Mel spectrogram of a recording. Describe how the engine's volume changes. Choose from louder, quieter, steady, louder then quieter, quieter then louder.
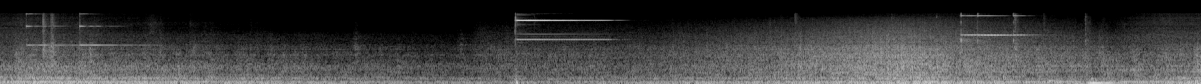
quieter then louder.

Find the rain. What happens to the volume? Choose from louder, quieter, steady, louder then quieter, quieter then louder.
louder then quieter.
